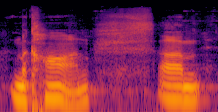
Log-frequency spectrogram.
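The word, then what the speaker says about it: McCahon: New Zealand painter Colin McCain, how do you pronounce his name? McCann.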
